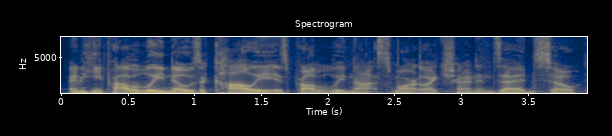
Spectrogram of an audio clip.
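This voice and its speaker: A man's voice: fairly low pitch, lively intonation, brisk, no room sound. A man reading a story aloud and breaking in with casual, enthusiastic commentary as a reaction video creator. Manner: casual, enthusiastic asides with frequent "like".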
